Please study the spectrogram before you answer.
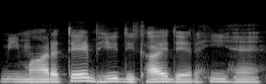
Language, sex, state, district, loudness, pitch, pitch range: Hindi, male, Jharkhand, Ranchi, -15 LUFS, 115 Hz, 110-125 Hz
